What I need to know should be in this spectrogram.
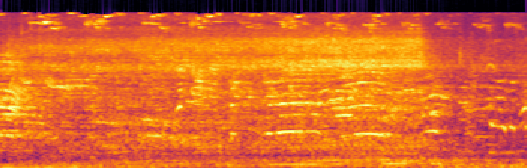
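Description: An armoured truck's engine rumbles nearby.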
